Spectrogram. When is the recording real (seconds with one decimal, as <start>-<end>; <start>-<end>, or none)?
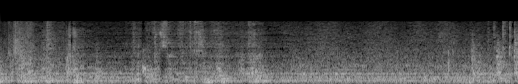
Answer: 0.0-0.7; 2.9-5.2

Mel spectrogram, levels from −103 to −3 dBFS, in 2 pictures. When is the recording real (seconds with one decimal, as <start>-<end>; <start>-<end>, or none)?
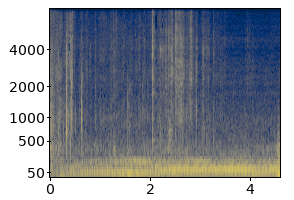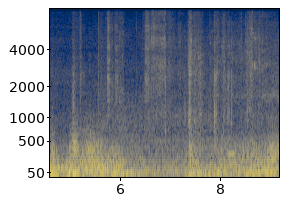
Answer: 0.0-3.3; 5.3-9.2

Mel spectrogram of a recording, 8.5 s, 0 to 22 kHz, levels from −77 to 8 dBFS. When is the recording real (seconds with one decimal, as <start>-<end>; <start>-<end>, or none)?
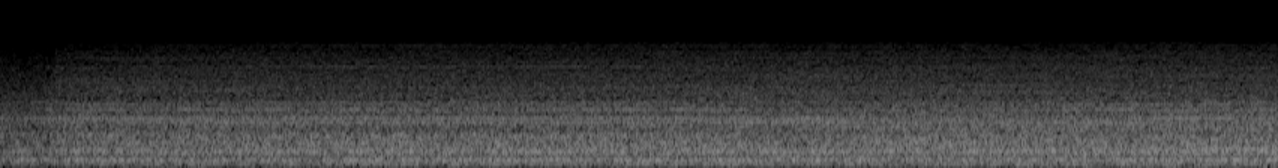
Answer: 0.0-4.4; 6.2-8.5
